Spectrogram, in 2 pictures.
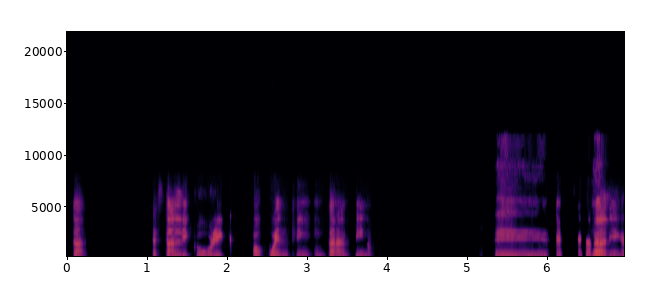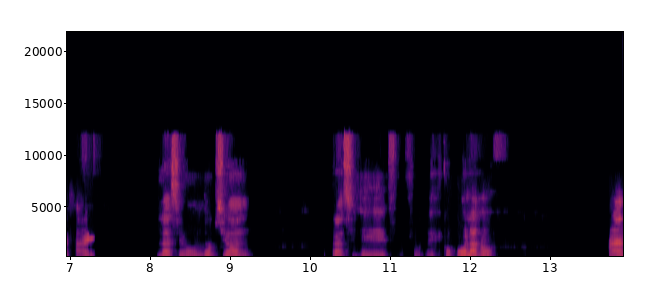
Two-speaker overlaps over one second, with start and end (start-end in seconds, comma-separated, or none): none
